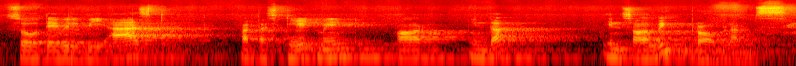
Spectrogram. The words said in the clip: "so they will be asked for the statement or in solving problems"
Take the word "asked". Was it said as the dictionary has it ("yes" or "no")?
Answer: yes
